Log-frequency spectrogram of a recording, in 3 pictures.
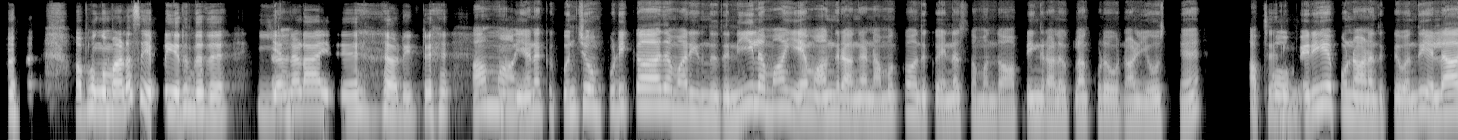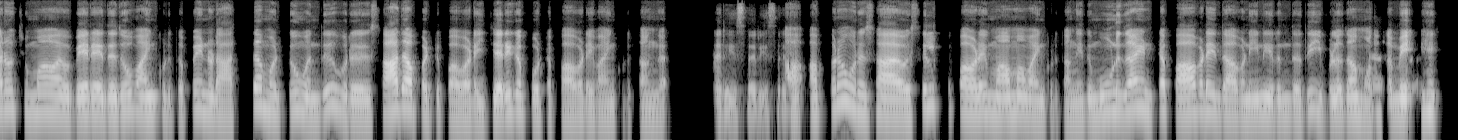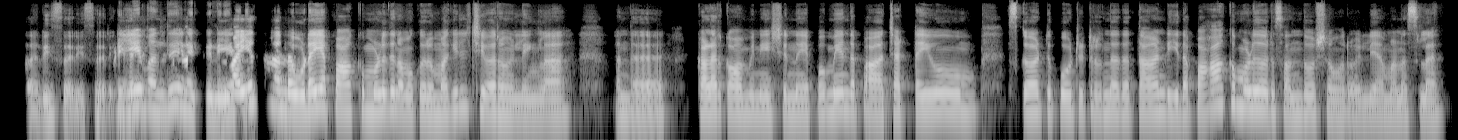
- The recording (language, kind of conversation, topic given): Tamil, podcast, வயது அதிகரிக்கத் தொடங்கியபோது உங்கள் உடைத் தேர்வுகள் எப்படி மாறின?
- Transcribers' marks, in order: laugh; laughing while speaking: "என்னடா இது அப்பிடின்ட்டு"; other noise; chuckle; unintelligible speech; chuckle; in English: "காம்பினேஷன்"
